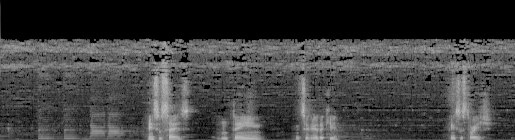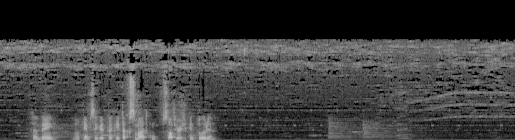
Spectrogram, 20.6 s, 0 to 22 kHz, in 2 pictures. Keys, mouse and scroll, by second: 0.0 Up, 3.3-7.3 drag, 8.5-11.1 drag, 15.2-20.4 right drag.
